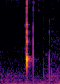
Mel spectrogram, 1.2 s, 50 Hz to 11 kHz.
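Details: 4-day-old newborn boy with hiccups, attributed by parent to feeding heavily (weight up from 6 lb 2.6 oz to 6 lb 9 oz): single sharp, squeaky hiccup then faint softer sounds, quiet room; hiccups.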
